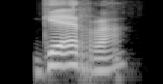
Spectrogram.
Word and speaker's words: guerra: Seguita da UE, UI si pronuncia come l'italiano GE, GI. La U non si pronuncia. Guerra, aghila.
